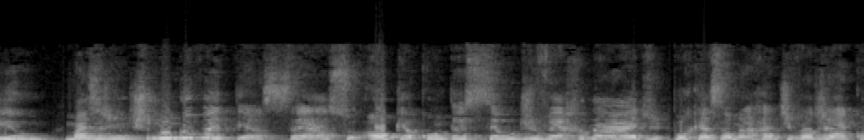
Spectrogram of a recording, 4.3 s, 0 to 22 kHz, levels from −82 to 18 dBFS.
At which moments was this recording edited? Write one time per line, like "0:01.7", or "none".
none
